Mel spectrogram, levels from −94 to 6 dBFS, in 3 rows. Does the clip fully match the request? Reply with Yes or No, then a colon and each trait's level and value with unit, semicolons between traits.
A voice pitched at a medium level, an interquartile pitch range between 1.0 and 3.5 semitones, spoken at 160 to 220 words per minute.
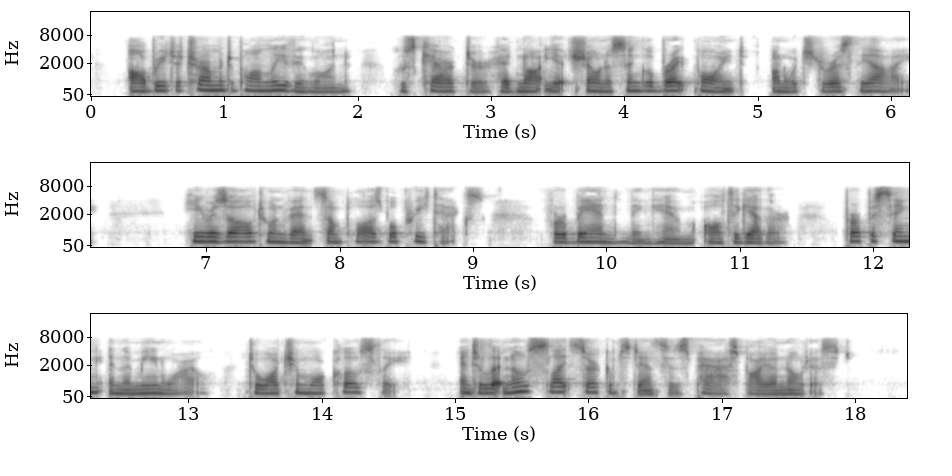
Yes: medium, 170 Hz; average, 2.8 semitones; average, 165 wpm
